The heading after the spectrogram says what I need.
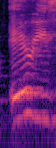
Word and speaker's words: Eris: Actually, Aries, and it's spelled E-R-I-S, Aries is actually, her diameter is actually 1,444 miles in diameter.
